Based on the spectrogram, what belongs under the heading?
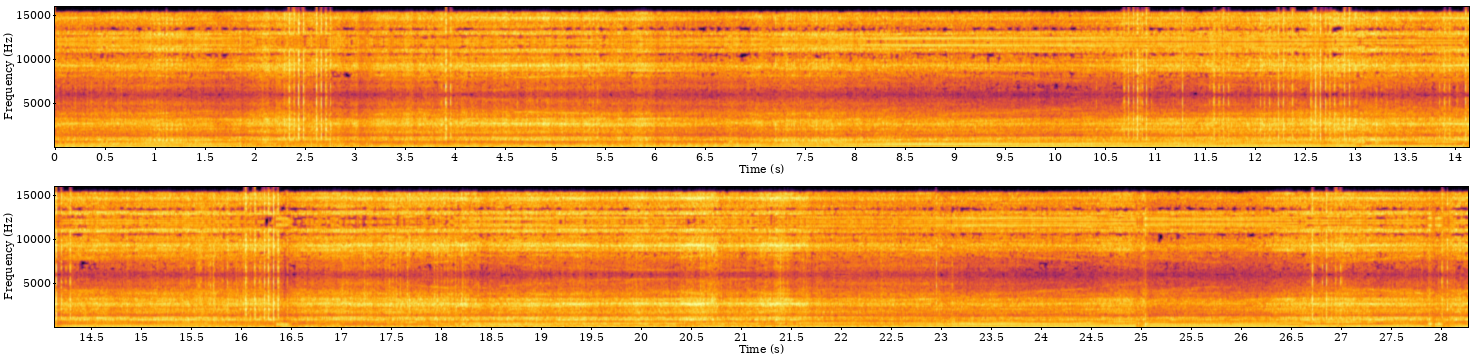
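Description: Motorcycle engine heard from on board under way, the revs climbing slowly for several seconds and dropping back twice as the rider accelerates and rolls off the throttle.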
